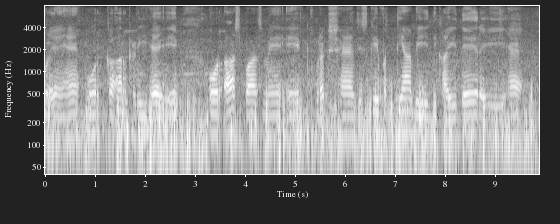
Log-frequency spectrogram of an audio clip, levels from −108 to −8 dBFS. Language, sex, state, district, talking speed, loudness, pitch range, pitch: Hindi, male, Rajasthan, Bikaner, 120 wpm, -16 LUFS, 115-130 Hz, 125 Hz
